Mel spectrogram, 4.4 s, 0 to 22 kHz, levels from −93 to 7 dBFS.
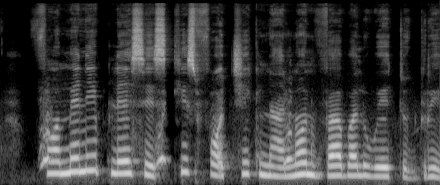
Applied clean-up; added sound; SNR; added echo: neural mask model Resemble Enhance denoiser.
